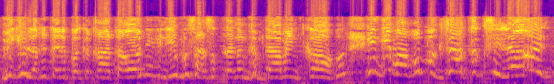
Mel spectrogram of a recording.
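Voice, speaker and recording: A woman's voice: very high-pitched, animated, fairly quick, shouting, over loud music. An actress with a Filipino accent playing a wounded, fiery betrayed wife and mother in an emotional melodrama. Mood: furious, tearful. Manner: emotional, dramatic delivery.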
